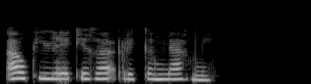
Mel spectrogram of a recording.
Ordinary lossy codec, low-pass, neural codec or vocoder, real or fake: MP3, 24 kbps; 7.2 kHz; codec, 16 kHz in and 24 kHz out, 1.1 kbps, FireRedTTS-2 codec; fake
